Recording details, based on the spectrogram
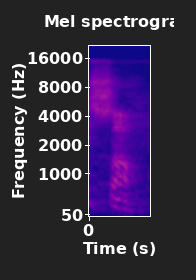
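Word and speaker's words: psalm: तो इसको पढ़ेंगे शाम। क्या बोलेंगे? शाम, क्योंकि एल भी यहाँ पे साइलेंट है, ठीक है। एल भी यहाँ पे क्या है? साइलेंट है, क्योंकि एल के बाद यम आया है।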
